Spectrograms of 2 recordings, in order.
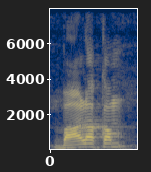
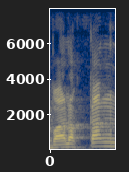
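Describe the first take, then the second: First: The word ends with an m sound. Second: The word ends with an ng sound. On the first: The speaker calls it right. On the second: The speaker calls it wrong.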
